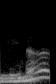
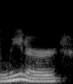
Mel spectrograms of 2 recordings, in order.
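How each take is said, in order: First: It ends with a plain vowel, no r. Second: It ends with an added English r sound.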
